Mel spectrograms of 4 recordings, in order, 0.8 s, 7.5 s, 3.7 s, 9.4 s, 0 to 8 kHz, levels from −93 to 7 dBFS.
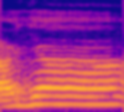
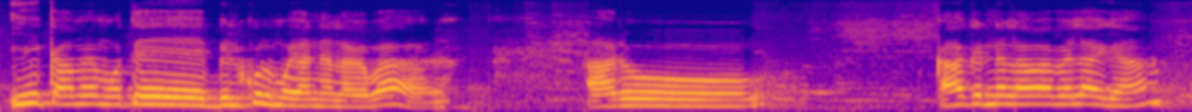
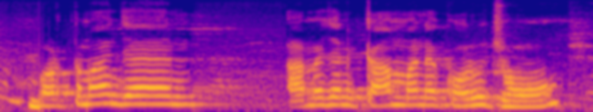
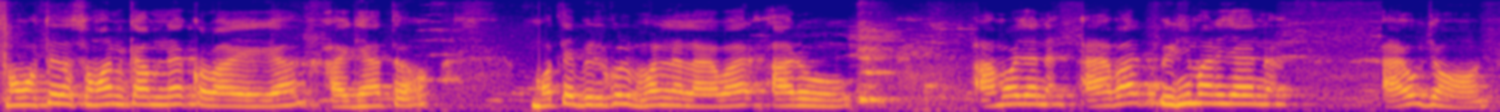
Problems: background sounds at intervals, background conversations at intervals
